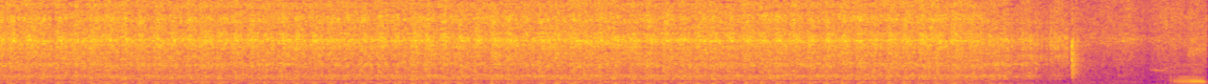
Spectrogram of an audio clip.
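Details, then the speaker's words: Yamaha Ego LC scooter idle after replacing a loose CVT part that had caused a loud noise: an even, steady idle with no rattle or clatter from the belt drive, then shutoff. Transmission noise is gone. "Jeng ah orang nampaklah sendiri dia punya bunyi sudah hilang tadi sebelum kita ganti benda ini memang cukup kuat supiyo longgar ya"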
